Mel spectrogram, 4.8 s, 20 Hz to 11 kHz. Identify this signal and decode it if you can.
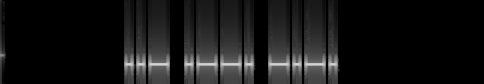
Morse code, heard as a keyed tone, about 20 wpm, 700 Hz. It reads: UPC
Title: Build A Word - 3 Letters At A Time - 8-Letter Words - 20wpm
